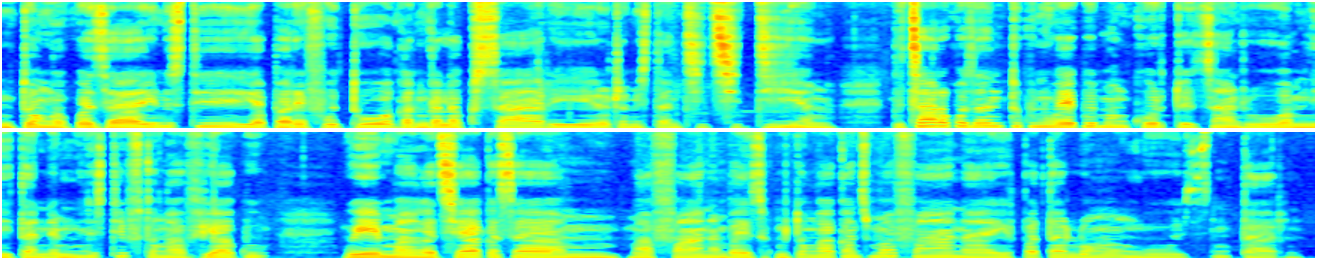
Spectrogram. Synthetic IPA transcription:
mit̪oŋɡəkuazainisi̥t̪iapaɾefot̪oaŋɡaliŋɡalaku̥saɾiɾawɦaʈ͡ʂəmisi̥t̪anit͡sit͡sid̪iɦaŋə | d̪̥et͡saɾəkozanit̪ukuniwekʲuwemaŋkuɾut̪wet͡saɳɖ͡ʐuaminit̪anaminisi̥t̪ifu̥t̪oŋavjaku | wemaŋɡat͡siakəsamafanəmbaezakumit̪oŋɡakand͡zumafanəeɾipat̪aloŋusinit̪aɾinə̥

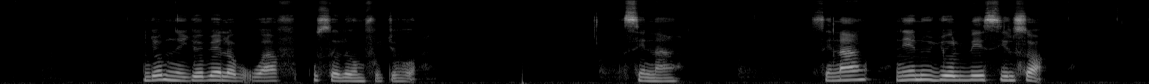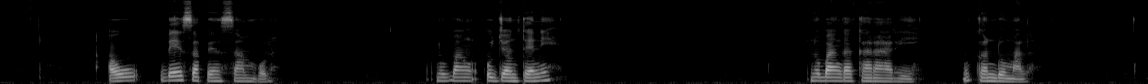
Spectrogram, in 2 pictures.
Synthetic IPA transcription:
ɲɟoːmneɟoːbelobwaːfusalamfut͡ʃoho | sinaːŋ | sinaːŋ | nenuɟoːlbesilso | au | beːsapensambul | nubaŋuɟonteni | nubaŋɡakaɾaɾi | nukandumal

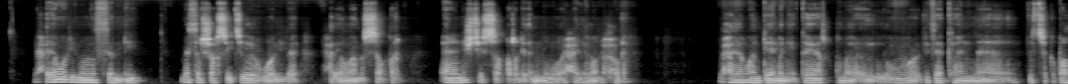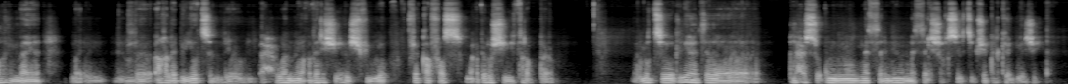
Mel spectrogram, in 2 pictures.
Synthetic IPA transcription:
əlħajæwænlimʊwæθːənːi | mət̪əlʃɑxsˤət̪ihʊwːəl | ħajæwænəsˤːɑ̰qə̰ɾˤ | ʔænænəʃt̪isˤːɑ̰qə̰ɾˤlə̰ʔə̰n̰ːħajæ̰wænħorˤ | wħajæwænd̪æmənit̪ˤiɾ | ʔəðækʰænjət̪ːəqbɑðˤbimæj | ʔə̰ɣlæbəjːæt̪llʔaħwælmæjəqd̪əɾˤʃjəʕəʃfəjæfiqɑfɑsˤmæjəqd̪əɾuʃjət̪ɾˤɑbːa̰ʕu | wmət̪ːlihæd̪æ | nħəsːuʔənːumæθːəlnimæθːəlʃɑxsˤəjːt̪ibʃækəlkæbiɾʒəd̪̥ːən

